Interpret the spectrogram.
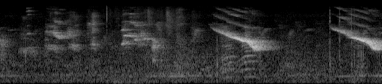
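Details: A captive blue-bellied roller (Coracias cyanogaster) at a bird park on Texel, Netherlands, gives two harsh, rasping calls that slide downward about a second apart, after fainter chattering notes.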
